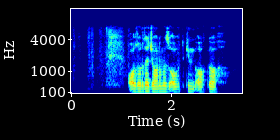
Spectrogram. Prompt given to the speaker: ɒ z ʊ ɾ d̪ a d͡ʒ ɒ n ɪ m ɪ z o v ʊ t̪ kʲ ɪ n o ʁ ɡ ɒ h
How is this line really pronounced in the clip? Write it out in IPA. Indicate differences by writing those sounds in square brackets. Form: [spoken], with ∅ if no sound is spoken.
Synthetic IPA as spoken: ɒ z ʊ ɾ d̪ a d͡ʒ ɒ n ɪ m ɪ z [ɒ] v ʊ t̪ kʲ ɪ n [ɒ] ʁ ɡ ɒ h

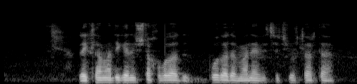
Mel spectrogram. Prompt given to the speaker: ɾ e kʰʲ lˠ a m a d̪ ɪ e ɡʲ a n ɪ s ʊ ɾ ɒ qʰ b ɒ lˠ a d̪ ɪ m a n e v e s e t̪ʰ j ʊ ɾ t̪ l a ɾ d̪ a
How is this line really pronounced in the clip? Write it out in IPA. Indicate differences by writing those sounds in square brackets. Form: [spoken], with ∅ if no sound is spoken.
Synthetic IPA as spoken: ɾ e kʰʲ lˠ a m a d̪ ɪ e ɡʲ a n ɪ [ʃ] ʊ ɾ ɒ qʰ b [o] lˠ a d̪ ɪ m a n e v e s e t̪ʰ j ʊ ɾ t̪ l a ɾ d̪ a

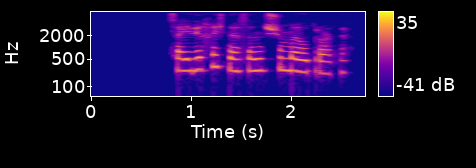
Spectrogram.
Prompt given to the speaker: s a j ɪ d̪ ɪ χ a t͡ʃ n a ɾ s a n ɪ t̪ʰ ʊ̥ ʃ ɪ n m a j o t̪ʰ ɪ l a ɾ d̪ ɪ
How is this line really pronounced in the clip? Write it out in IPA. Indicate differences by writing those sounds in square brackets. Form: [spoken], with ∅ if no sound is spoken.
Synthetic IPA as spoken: s a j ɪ d̪ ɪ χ [e] t͡ʃ n a ɾ s a n ɪ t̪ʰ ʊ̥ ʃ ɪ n m a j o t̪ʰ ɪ [ɾ] a ɾ d̪ ɪ

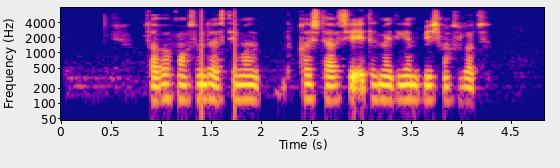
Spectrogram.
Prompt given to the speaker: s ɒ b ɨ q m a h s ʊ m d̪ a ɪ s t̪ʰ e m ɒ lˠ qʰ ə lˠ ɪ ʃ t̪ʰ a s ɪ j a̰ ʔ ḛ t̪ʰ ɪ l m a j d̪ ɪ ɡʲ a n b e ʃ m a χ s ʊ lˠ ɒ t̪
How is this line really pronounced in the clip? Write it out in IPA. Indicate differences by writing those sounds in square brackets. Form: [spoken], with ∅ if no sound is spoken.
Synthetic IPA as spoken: s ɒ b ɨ q m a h s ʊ m d̪ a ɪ s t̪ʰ e m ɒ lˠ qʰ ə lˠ ɪ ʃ t̪ʰ a s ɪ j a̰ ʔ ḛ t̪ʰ ɪ l m a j d̪ ɪ ɡʲ a n b e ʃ m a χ s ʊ lˠ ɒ t̪

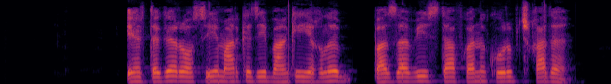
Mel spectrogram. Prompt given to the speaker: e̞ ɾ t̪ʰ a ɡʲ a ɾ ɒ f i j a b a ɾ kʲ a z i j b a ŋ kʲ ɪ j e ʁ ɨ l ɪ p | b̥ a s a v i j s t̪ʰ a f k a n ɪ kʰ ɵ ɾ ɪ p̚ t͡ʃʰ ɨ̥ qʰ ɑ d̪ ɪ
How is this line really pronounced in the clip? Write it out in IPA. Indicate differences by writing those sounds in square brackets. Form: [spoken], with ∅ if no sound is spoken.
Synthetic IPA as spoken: e̞ ɾ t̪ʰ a ɡʲ a ɾ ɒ [s] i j a [m] a ɾ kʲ a z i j b a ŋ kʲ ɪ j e ʁ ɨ l ɪ p | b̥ a [z] a v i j s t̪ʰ a f k a n ɪ kʰ ɵ ɾ ɪ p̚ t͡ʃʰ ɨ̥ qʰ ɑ d̪ ɪ

